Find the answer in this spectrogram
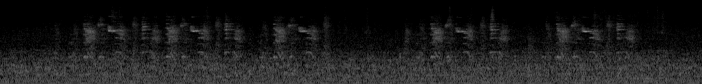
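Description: Small birds chirping in short clusters of high notes, one cluster every second or so, over a steady low hum.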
